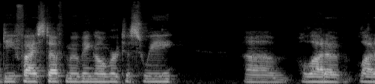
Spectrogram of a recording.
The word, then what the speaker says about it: Sui: And one of these that I really like is SUI. Um, I've been calling it Sooie for for the longest time.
